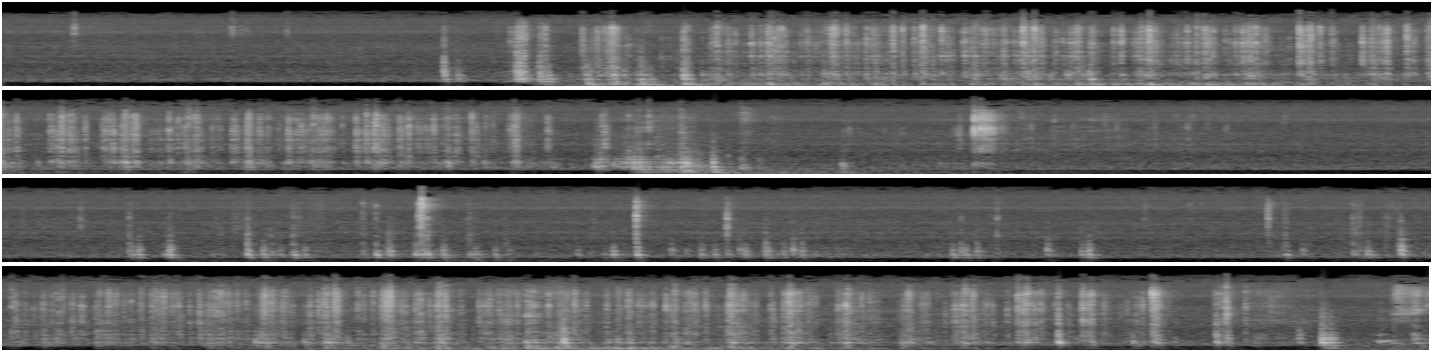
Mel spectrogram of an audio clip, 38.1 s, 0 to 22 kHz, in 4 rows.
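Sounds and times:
small rapid clicks and scraping: 0:03.4 - 0:18.2, 0:19.6 - 0:24.5, 0:27.5 - 0:37.7
low rumble: 0:03.7 - 0:10.0, 0:14.0 - 0:16.7, 0:30.4 - 0:35.3.

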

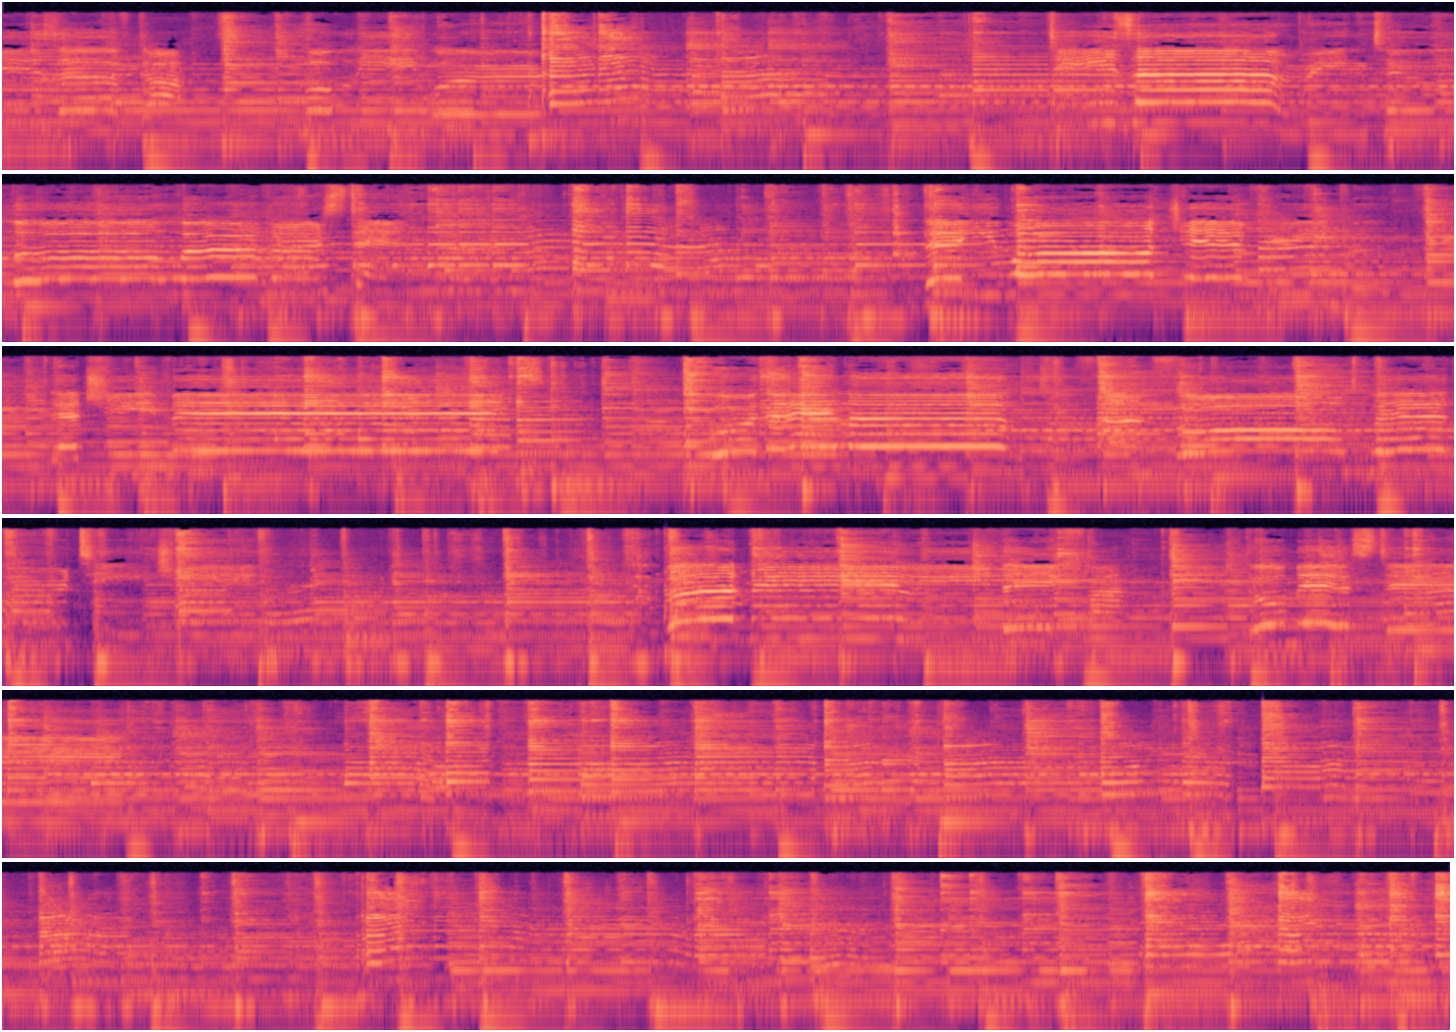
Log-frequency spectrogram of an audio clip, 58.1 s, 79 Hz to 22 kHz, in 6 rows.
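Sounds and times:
woman singing: 0:00.0 - 0:05.6, 0:06.4 - 0:31.9, 0:33.2 - 0:47.1
bluegrass band playing: 0:00.0 - 0:58.0
dobro sliding notes: 0:00.0 - 0:58.0.

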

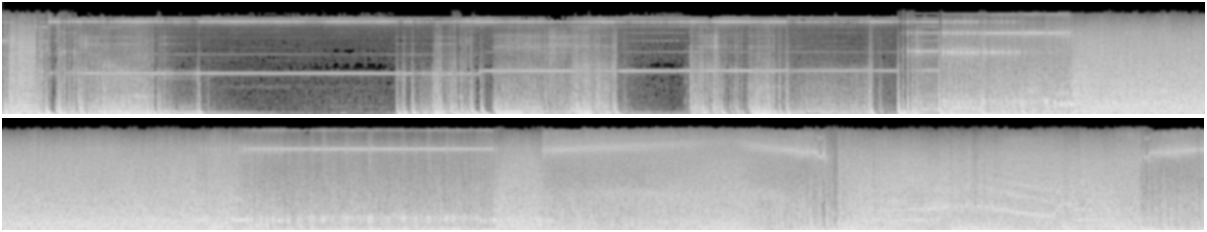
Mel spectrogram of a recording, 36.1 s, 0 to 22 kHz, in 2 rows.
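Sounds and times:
harsh distorted noise music: 0:00.0 - 0:02.4, 0:13.4 - 0:36.0
steady high whine: 0:00.0 - 0:36.0
high falling whistle: 0:13.6 - 0:17.2, 0:20.3 - 0:36.0.

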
